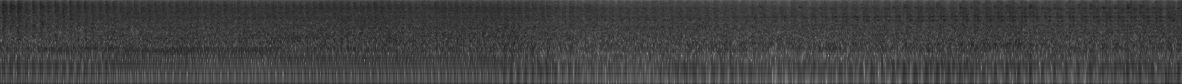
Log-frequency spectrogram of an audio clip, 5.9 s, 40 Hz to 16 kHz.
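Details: 1973 112 tractor after new points, coil, condenser and points readjustment: loud steady single-cylinder chug about three to four beats a second, settling after a brief change; runs evenly, normal running.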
